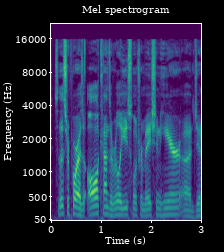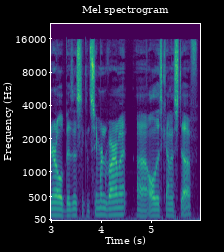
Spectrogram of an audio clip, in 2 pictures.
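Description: A man in his thirties, a business librarian, walking through a research database in a relaxed tutorial with plenty of fillers, recorded in an office at a desk camera. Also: mid-range voice, quick pace, vocal fry, dry recording. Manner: relaxed, filler-heavy explaining. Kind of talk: screencast tutorial walkthrough. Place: office with bookshelves.

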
